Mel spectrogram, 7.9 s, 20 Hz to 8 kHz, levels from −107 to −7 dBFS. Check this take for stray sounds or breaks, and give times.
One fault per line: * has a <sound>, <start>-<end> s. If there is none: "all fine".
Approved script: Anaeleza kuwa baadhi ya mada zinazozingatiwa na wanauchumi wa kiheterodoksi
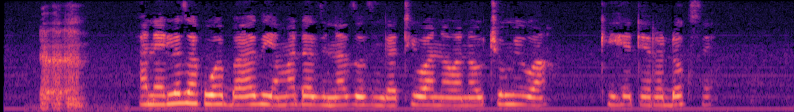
* has a throat clearing, 0.4-0.9 s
